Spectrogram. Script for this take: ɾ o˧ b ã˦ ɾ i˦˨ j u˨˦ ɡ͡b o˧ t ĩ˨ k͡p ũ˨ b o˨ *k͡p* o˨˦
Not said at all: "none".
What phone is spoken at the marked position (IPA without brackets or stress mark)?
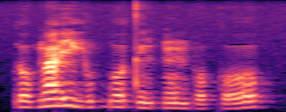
k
